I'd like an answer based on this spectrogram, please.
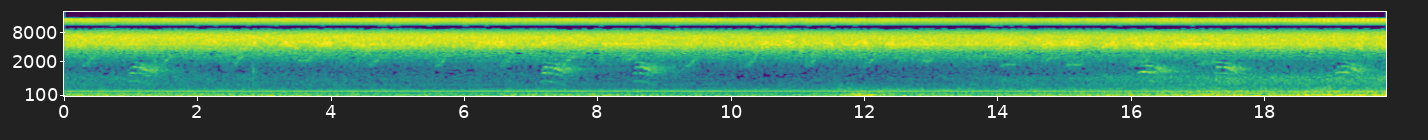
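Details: Cicadas chirping on a summer day in Shakujii Park, Tokyo: a dense, unbroken high-pitched buzzing hiss fills the whole stretch, while crows caw repeatedly in the background.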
